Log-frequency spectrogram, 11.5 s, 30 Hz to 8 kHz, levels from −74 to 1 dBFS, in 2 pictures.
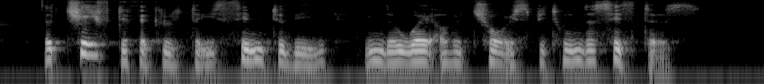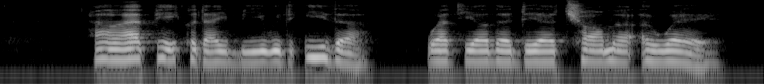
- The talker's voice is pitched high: No, low, 135 Hz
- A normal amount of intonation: No, narrow, 2.2 semitones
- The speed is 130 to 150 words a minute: Yes, average, 140 wpm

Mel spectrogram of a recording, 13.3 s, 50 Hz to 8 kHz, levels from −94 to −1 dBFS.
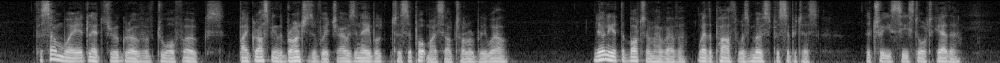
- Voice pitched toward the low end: Yes, low, 105 Hz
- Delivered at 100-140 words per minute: No, average, 180 wpm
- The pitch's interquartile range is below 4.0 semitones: Yes, average, 3.1 semitones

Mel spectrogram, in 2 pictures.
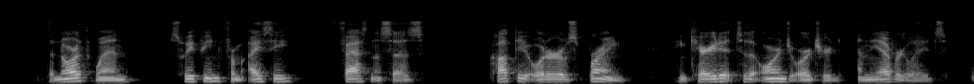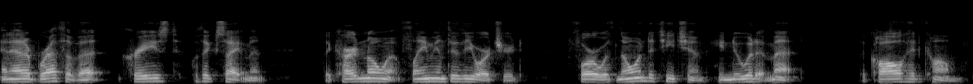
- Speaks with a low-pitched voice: Yes, low, 125 Hz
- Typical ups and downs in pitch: Yes, average, 4.0 semitones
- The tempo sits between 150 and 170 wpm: Yes, average, 165 wpm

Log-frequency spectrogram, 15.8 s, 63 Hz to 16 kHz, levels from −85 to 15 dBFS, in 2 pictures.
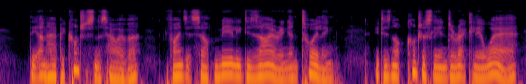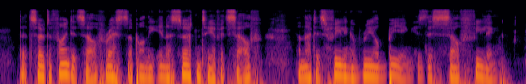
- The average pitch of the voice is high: No, low, 100 Hz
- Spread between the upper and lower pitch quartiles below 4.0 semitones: Yes, average, 2.7 semitones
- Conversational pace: Yes, average, 165 wpm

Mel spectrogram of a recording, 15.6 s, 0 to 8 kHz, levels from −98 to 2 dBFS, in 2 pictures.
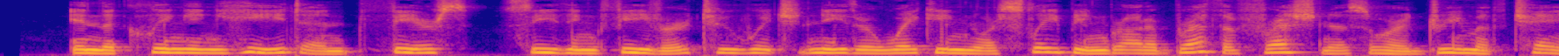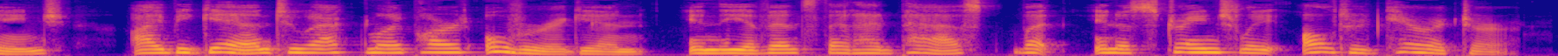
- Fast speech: No, average, 170 wpm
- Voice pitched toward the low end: No, medium, 185 Hz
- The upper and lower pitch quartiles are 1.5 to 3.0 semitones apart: No, average, 3.6 semitones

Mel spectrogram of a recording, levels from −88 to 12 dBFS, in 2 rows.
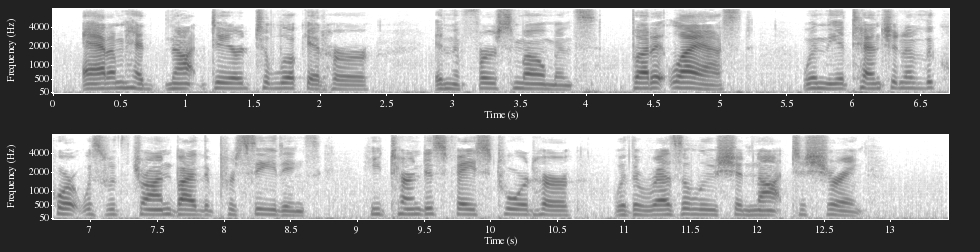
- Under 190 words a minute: Yes, average, 170 wpm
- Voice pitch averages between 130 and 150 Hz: No, medium, 175 Hz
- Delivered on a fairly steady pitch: Yes, narrow, 2.3 semitones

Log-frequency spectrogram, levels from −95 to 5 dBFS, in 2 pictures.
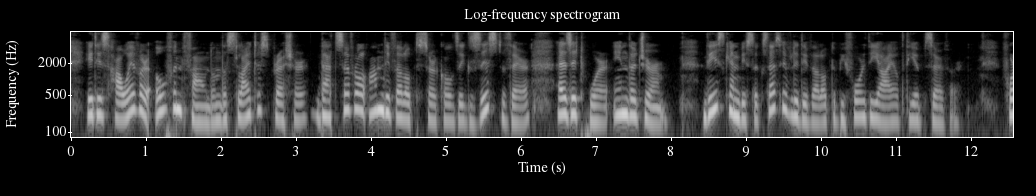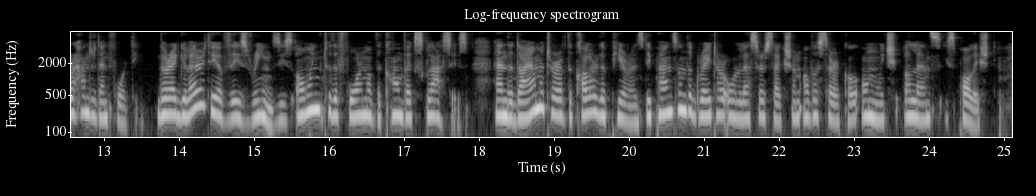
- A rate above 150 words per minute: Yes, average, 165 wpm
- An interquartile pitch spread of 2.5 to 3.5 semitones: No, average, 4.1 semitones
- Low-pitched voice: No, high, 195 Hz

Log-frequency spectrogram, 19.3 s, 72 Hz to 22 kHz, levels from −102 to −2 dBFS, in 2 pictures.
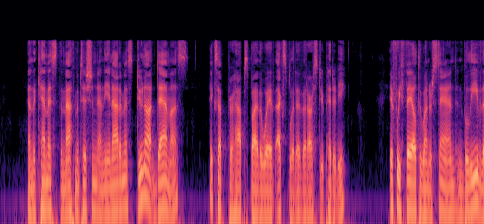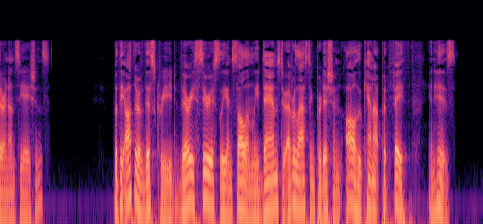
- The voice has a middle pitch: No, very low, 95 Hz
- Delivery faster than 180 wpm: No, average, 160 wpm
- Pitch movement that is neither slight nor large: Yes, average, 4.2 semitones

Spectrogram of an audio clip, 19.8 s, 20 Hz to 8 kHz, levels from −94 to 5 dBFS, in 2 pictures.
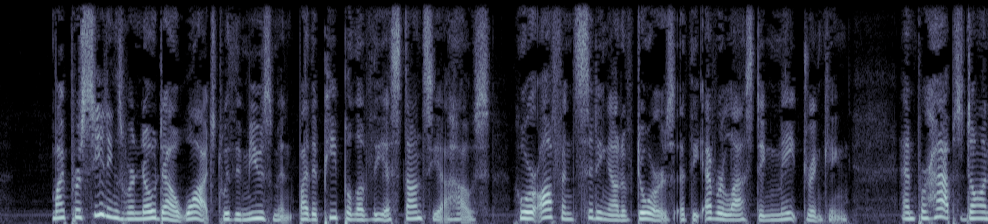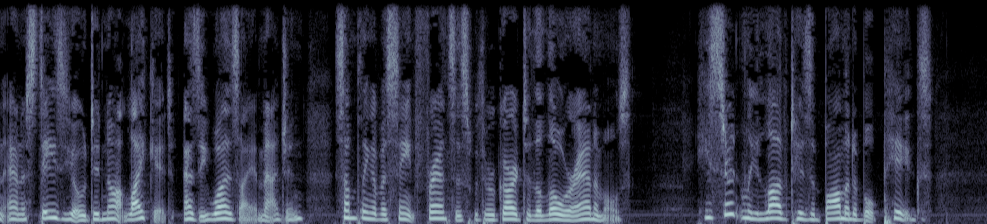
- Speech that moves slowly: No, average, 175 wpm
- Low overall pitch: No, high, 205 Hz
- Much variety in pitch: No, average, 3.5 semitones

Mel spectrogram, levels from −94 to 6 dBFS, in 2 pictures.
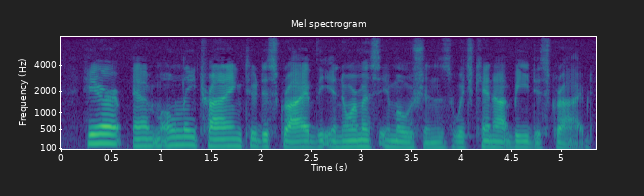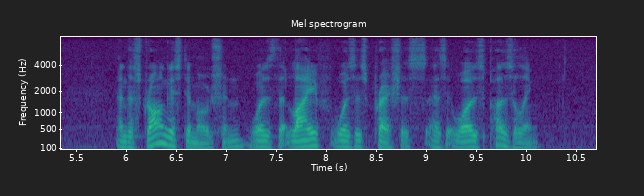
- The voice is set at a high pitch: No, low, 120 Hz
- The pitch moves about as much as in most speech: Yes, average, 3.6 semitones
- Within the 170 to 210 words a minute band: No, average, 155 wpm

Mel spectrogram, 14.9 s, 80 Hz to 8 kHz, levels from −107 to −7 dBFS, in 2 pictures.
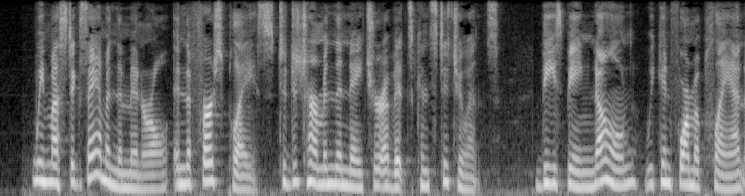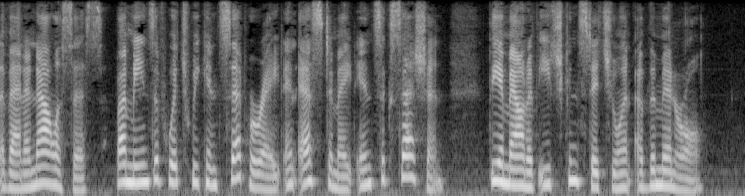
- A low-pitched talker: No, high, 200 Hz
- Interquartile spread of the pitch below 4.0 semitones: No, average, 4.7 semitones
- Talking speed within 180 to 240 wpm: Yes, average, 185 wpm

